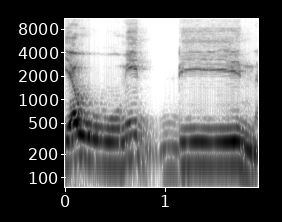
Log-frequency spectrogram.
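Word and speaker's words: يوم الدين: Maliki yaumiddin. Di sini ada wau sukun. Wau sukun ini dalam bahasa Arab bunyinya u bukan bunyi o. Nah, terkadang saya temukan itu bacanya o yau. Tapi harus dibaca u.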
